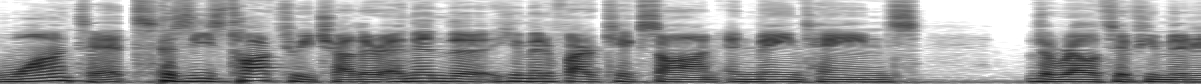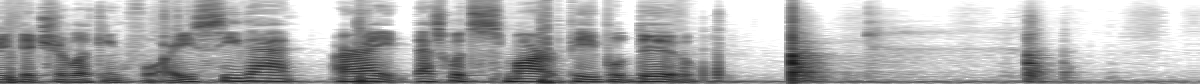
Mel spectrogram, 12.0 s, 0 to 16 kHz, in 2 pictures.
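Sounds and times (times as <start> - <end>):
knock on a tabletop: 10.0 - 10.2, 11.2 - 11.5.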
